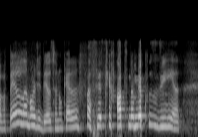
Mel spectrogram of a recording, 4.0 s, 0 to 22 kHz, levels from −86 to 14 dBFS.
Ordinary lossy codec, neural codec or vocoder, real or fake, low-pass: none; codec, 16 kHz, 2 kbps, X-Codec, HuBERT features, trained on balanced general audio; fake; 7.2 kHz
